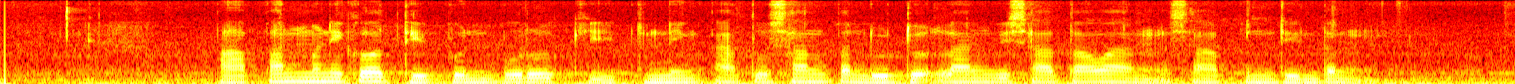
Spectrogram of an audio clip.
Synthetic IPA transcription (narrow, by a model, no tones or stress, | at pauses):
papanmənikɔd̪̥i̤pʊnpuɾuɡ̥i̤d̪̥ə̤nɪŋat̪usanpənd̪ud̪̥ʊʔlanwisat̪ɔwansab̥ə̤nd̪int̪ən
